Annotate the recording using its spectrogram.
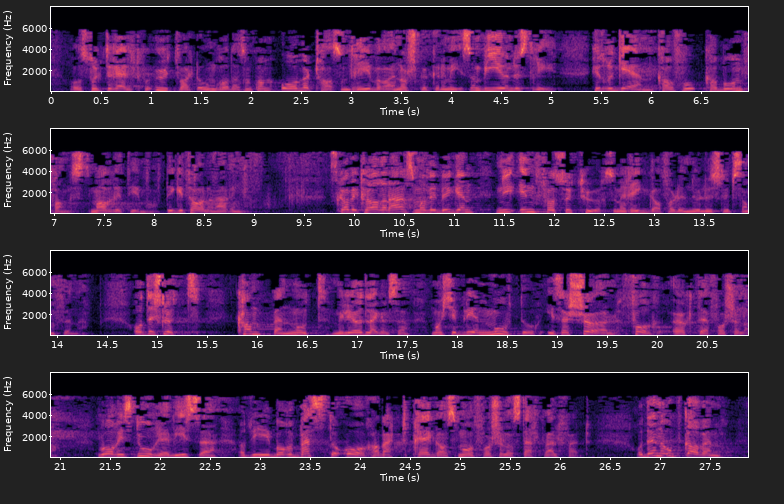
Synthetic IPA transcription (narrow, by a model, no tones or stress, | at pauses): ʔɔst̪ɾʉk̚t̪ʉɾɛlt̪pʰɔʔʉːt̪ʰʋɑːlt̪əʊmɾoːd̪əsɔmkɑnoːʋəʈʰɑːsɔmd̪ɾiːʋəɾɑʋænɔʂkœkʊnʊmiːsɔmbiːʊɪnd̪ʉst̪ɾiː | hʏd̪ɾʊɡeːnʰkʰɑɾbuːnfɑŋst̪mɑʁɪt̪ʰiːmɔd̪̥ɪɡɪt̪ʰɑːlənæːɾɪŋəɾ | skɑlʋɪkʰlɑːɾəd̪ɛhæːɾsɔmɔʋɪbʏɡːəɛnːyːʔɪnfɾɑst̪ɾʉk̚t̪ʰʉːɾsɔmɛɾɪɡɑfɔɖɛnʉlːʉslɪpsɑmfʉnːə̰ | ɔt̪ɪlʂɭʉt̪ː | kʰɑmpənmuːt̪mɪljøːʉd̪lɛɡəlsə | mɔɪçːəbliːɛnmuːt̪ʊɾɪsæɪʂøːlfɔɾøːkt̪əfɔʂɛlə̰ | ʋoːɾhɪst̪uːɾɪəʋiːsəɾɑt̪ʋɪɪʋoːɾəbɛst̪əʔoːɾhɑɾʋæʈːpʰɾeːɡɑɑʋsmoːfɔʂɛlɔst̪æɾkʋɛlfæ̰ɖ | ɔd̪ɛnːəʊpɡɑːʋən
